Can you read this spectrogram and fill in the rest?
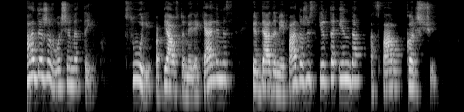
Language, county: Lithuanian, Kaunas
